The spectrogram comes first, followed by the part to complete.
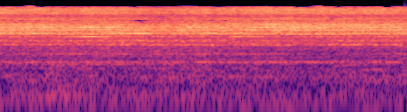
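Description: Steady, loud machinery noise of an industrial plant, with a few thin, high, steady whining tones over it.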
